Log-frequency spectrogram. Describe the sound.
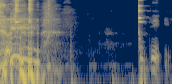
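Bright glass clinks ring out as glasses of bubbly are raised in a toast: a few quick taps mixed with voices, then a pause and one more sharp clink followed by brief talking.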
